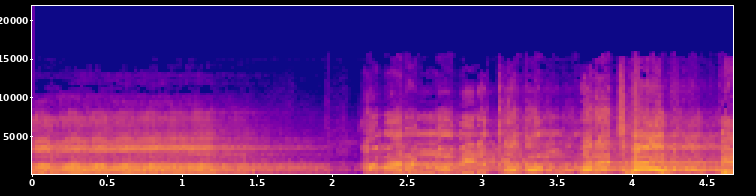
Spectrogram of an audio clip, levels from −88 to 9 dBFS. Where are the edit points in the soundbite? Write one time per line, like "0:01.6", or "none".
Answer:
0:02.1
